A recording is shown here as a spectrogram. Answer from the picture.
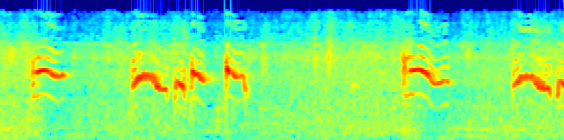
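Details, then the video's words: Calls of a female cream-vented bulbul, used as a lure for trapping in the forest: bright whistled slurred notes, some dipping and rising, in short bursts with pauses, over a faint rain hiss. "SUARA ASLI KAPAS TEMBAK BETINA || COCOK BUAT PIKAT DAN PANCINGAN"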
